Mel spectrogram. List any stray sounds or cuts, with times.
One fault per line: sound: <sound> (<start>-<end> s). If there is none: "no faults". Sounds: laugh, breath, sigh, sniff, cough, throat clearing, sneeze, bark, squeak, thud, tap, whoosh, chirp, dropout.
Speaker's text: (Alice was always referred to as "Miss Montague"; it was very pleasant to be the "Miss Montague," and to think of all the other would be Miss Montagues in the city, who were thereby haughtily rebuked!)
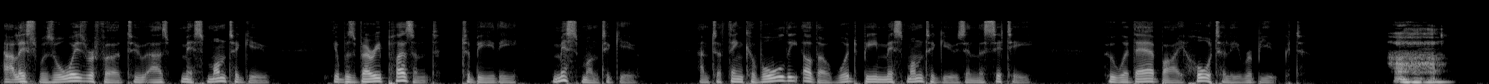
sound: laugh (13.9-14.6 s)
